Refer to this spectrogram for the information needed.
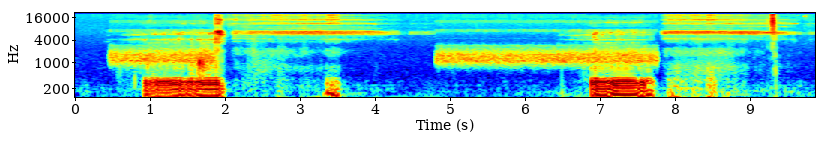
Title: Funny dog snoring, sleeping with her eyes open #puppy #bulldog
